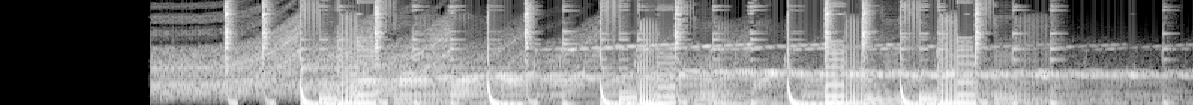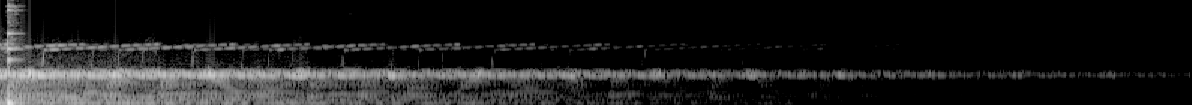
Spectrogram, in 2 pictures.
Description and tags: Short logo. cheers :)
electronic, short, jingle, logo, vsti, space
